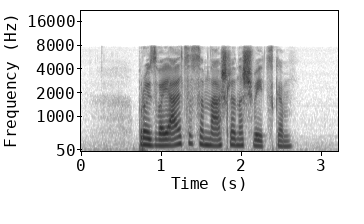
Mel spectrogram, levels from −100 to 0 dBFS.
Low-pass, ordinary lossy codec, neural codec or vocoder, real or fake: none; none; none; real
